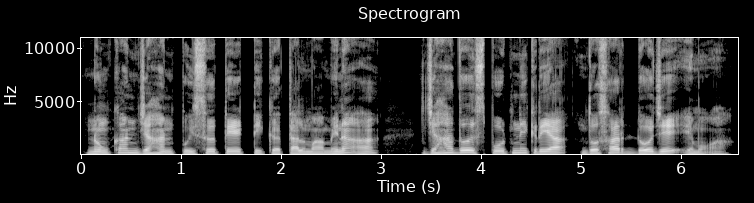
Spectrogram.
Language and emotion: Santali, neutral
